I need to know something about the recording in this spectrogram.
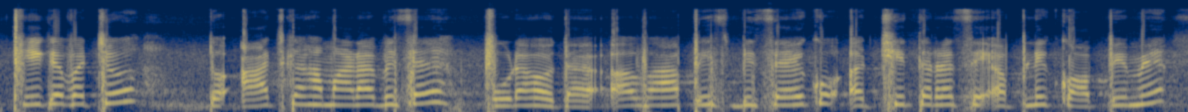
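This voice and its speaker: A woman teacher giving a grammar lesson to children, saying each sound slowly and carefully, stressing the difference between letters. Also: high voice, a little hiss or hum, poor audio.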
